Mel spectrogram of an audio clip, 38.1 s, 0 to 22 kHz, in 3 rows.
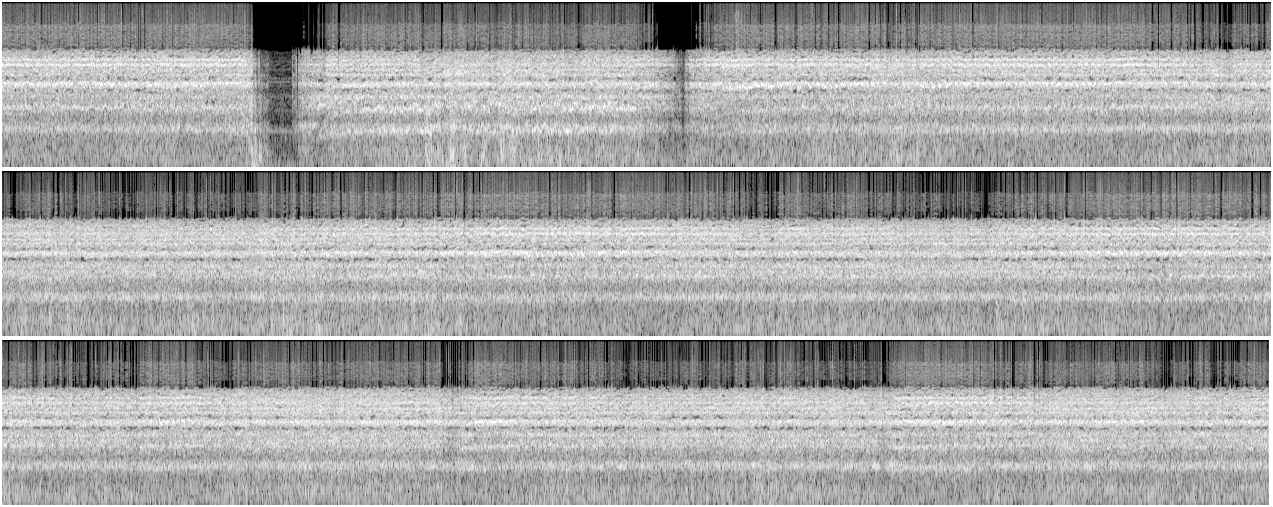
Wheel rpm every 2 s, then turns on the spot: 210, 130, 210, 140, 210, 220, 230, 230, 230, 220, 230, 230, 230, 230, 220, 230, 230, 220, 230.
none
